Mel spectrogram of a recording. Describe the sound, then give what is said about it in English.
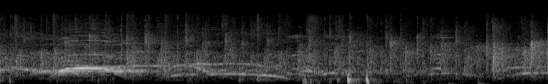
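A comedy show crowd applauds steadily for several seconds as comedian Monroe Martin is brought to the stage, dense clapping mixed with cheering and whooping voices, with a few sharper individual claps standing out partway through. “Clap it up for me.”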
